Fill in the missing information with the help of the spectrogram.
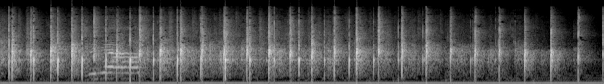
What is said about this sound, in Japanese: それでは、今この場所に満ち溢れておられる主に感謝の拍手を持って、感謝の拍手を持ってまいりましょう。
